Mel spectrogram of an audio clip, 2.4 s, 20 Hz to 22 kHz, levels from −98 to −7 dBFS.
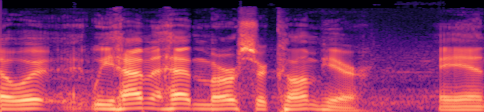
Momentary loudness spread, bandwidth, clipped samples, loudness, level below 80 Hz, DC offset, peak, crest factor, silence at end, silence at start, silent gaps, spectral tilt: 9 LU; 17 kHz; under 0.1%; -20 LUFS; -48 dBFS; under 0.1%; -2 dBFS; 18 dB; 0 s; 0 s; none; -4.5 dB/octave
